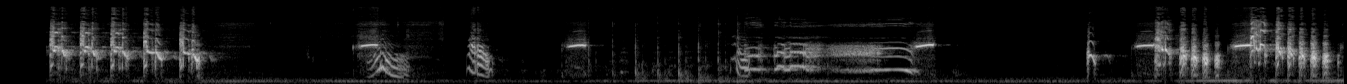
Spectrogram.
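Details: A grey partridge gives harsh, rasping bursts in quick series with creaky down-slurred notes, like a rusty gate, while other fowl-like calls and a low hum run underneath.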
